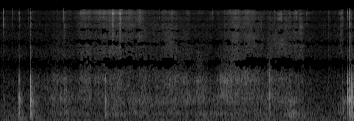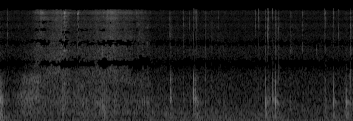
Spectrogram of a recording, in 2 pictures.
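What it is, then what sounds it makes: Hardcover book with paper dust jacket, tapped and scratched. Both hands tap and scratch with long painted nails on a large, solid, closed hardcover art book lying flat, with a glossy paper dust jacket and a red paper band, while large rings on the fingers may add light clicks. Quiet, irregular taps and sharp clicks mix with soft, bright papery scratching and crinkling across the clip, each tap dying away almost instantly.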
